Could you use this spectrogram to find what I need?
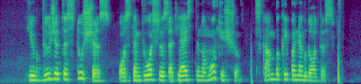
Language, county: Lithuanian, Vilnius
